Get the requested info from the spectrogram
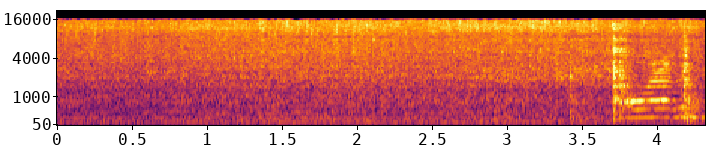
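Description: Chopped tomatoes sizzling in hot oil and spice masala in a frying pan: a steady, even hiss with a faint low hum underneath.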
